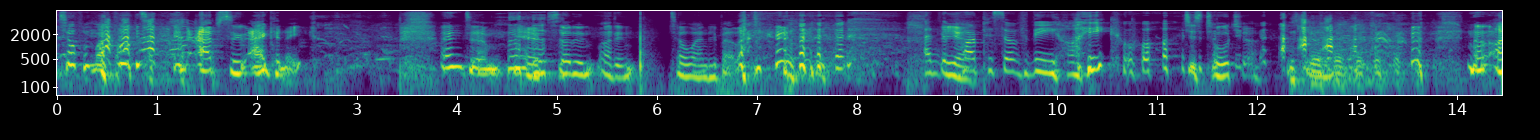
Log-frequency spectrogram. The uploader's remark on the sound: Soundtracking Live At The BFI. Our latest episode of Soundtracking is another live event, recorded at the British Film Institute in London.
